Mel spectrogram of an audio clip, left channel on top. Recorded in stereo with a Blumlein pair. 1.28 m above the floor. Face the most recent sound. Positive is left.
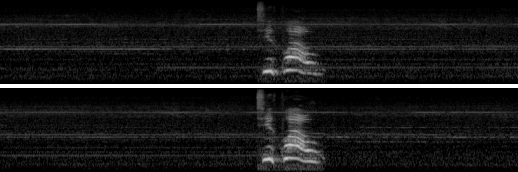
turn(degrees=-65)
